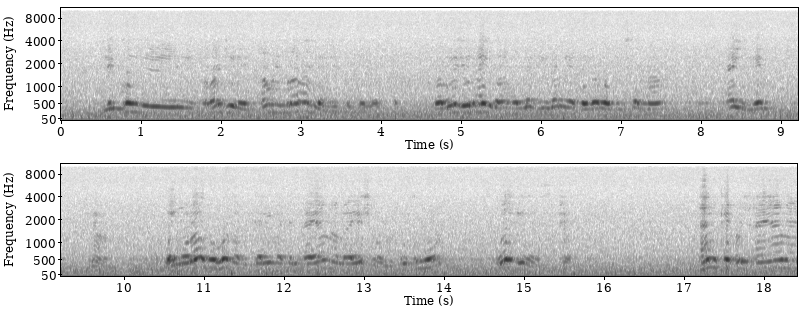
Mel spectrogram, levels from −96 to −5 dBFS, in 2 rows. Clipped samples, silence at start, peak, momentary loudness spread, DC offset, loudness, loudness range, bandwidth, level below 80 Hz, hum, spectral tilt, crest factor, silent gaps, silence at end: under 0.1%; 0 s; -22 dBFS; 17 LU; 0.3%; -38 LUFS; 5 LU; 10.5 kHz; -58 dBFS; none; -6.5 dB/octave; 18 dB; none; 0 s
